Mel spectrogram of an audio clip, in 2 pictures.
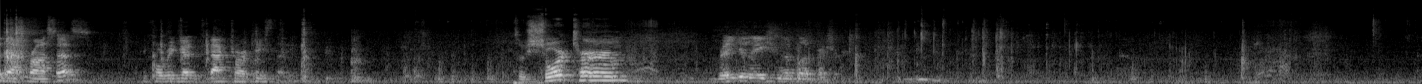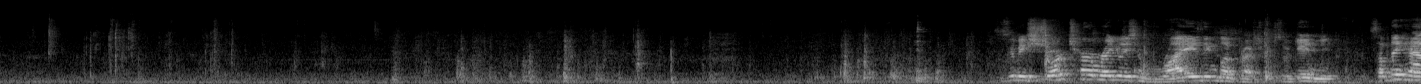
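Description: A man speaks calmly, lecturing from across an echoing room.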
